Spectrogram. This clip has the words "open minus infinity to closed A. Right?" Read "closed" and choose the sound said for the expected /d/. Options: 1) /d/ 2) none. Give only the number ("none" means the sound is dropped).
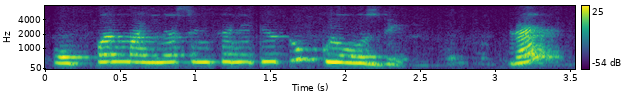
1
